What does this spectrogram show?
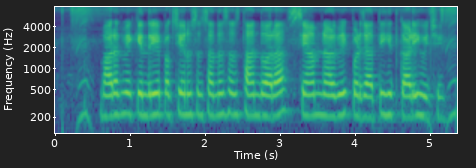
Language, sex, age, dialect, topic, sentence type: Magahi, female, 18-24, Western, agriculture, statement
